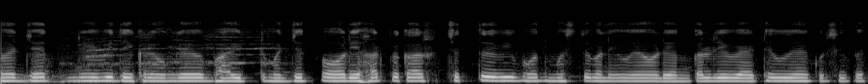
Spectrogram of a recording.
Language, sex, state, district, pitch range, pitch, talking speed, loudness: Hindi, female, Uttar Pradesh, Jalaun, 150-165 Hz, 155 Hz, 185 wpm, -22 LUFS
